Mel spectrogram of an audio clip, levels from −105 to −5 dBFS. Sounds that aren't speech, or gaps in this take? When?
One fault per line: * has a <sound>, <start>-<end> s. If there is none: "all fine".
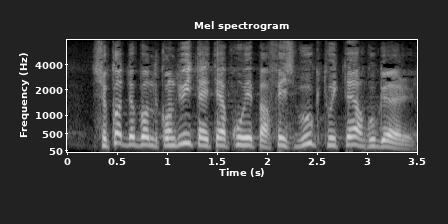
all fine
